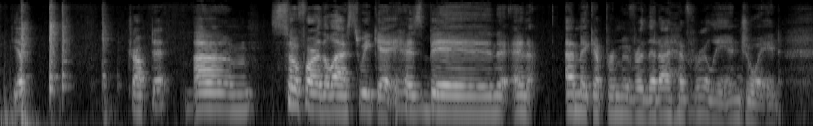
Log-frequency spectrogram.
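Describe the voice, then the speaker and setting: Against noticeable background noise, a woman with a fairly low pitch talks at a fairly slow pace with ordinary pitch variation. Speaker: beauty vlogger. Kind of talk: casual vlog talk; off-camera chat. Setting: home recording with partner in room.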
